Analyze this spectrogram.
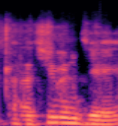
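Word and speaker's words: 清明節: Qingmingjie. Yes, Chimanjay is correct.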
